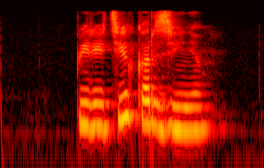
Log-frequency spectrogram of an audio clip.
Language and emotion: Russian, neutral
